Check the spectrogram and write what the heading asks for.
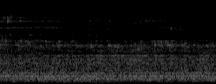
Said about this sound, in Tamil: இப்போ அதே பவுலில் ஒரு 1/2 கிளாஸ் அளவு தண்ணி சேர்த்துக்கிறேன்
